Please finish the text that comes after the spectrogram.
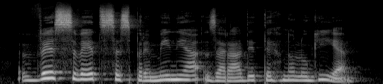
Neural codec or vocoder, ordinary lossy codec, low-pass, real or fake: none; none; none; real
